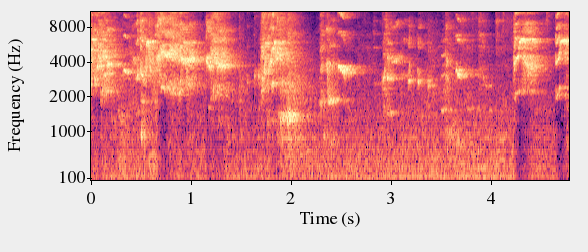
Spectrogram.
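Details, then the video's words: African lovebirds give scattered thin, high squeaks and chirps, some short and clipped, others longer and scratchy, in an uneven, chattery rhythm. "African Love birds Agapornis chirps singing sounds"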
